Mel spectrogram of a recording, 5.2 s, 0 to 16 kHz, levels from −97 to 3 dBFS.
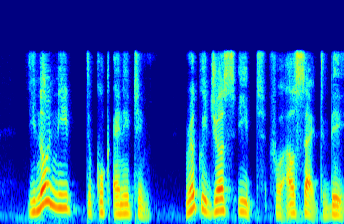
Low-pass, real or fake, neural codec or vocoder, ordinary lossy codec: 7.2 kHz; fake; codec, 16 kHz, 1.1 kbps, Voila-Tokenizer; none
